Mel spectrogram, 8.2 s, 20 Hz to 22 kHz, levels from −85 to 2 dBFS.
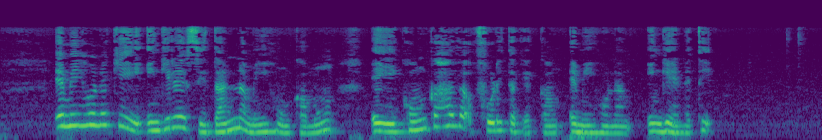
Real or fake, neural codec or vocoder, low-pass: real; none; 10.8 kHz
